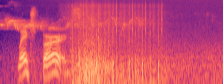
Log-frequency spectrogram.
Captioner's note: wings flapping; birds chirping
